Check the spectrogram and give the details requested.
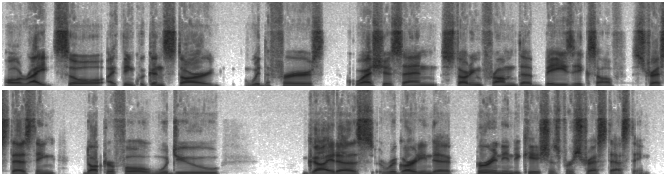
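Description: A man's voice: mid-range voice, measured pace, no room sound, clean studio sound. A man in his thirties from Italy, Italian his first language, a medical resident speaking in a friendly, eager way. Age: 30s. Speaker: resident co-host. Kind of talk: podcast introduction and questions.

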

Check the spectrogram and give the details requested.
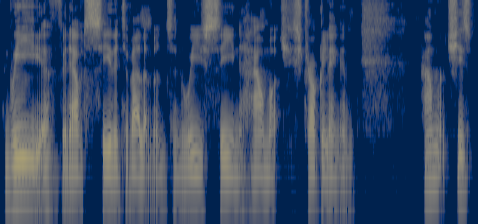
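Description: A man's voice: sits low, fairly quick, vocal fry, darkish tone, no echo, clean studio sound. A man co-hosting a podcast, thinking aloud in a casual, rambling and hesitant review of a radio drama. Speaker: podcast co-host.

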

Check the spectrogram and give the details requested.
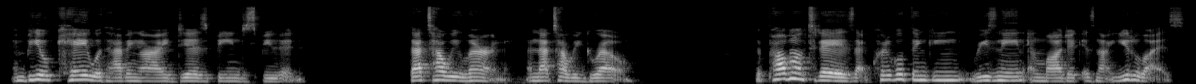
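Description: A woman's voice: on the low side, normal speed. A woman presenting a scripted explainer in an earnest, instructive way, with casual asides and rhetorical questions. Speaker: presenter of a short ethics segment.

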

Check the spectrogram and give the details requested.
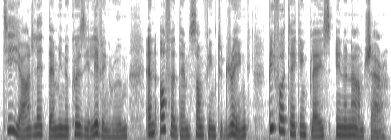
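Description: A woman's voice: lowish voice, animated, a little slow, hardly any pauses, mellow. A woman reading scripted narration for an audio drama. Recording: clearly noisy background ambience.

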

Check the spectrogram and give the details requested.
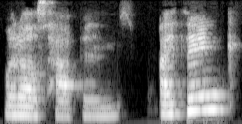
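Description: A woman's voice: on the high side, lively intonation, a little slow. A young woman from Hong Kong and Japan answering interview questions casually, informal and giggly, with many uses of "like". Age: young adult. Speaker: podcast guest, student club officer.

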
